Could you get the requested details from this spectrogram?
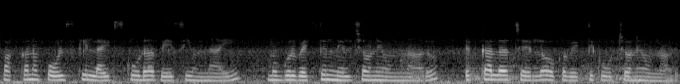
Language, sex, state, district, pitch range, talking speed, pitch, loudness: Telugu, female, Telangana, Karimnagar, 185-210 Hz, 150 wpm, 200 Hz, -22 LUFS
